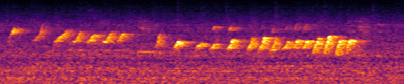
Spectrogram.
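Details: White-rumped shama, a melodious and varied singer, delivering a fainter, hurried string of short chirped and slurred whistle notes against a hissy background.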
